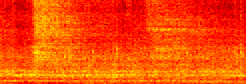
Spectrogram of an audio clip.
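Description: Heavy rock band playing live and loud: drum kit, electric bass and guitar together in a steady wall of sound.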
